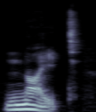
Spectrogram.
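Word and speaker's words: knight: про написанні вони є почнемо зі слова Night night означає лицар а Night означає ніч Так ось вимовляються вони однаково але в слові лицар Night K глуха Тобто вона там пишеться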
